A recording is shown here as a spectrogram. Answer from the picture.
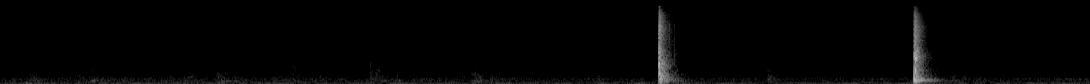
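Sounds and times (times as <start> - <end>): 
balloon popped with a needle on a stick: 6.6 - 6.8, 9.2 - 9.4.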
